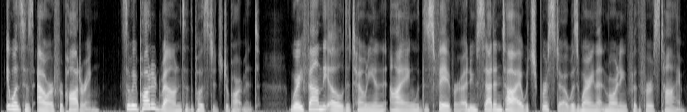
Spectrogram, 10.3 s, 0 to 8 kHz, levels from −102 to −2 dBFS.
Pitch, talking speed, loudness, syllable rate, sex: 185 Hz, 215 wpm, -18 LUFS, 5.8 syllables/s, female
